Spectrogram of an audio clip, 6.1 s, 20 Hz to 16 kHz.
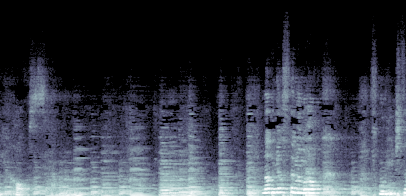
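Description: Live keyboard accompaniment on a Nord Stage 2 EX stage keyboard with a pulsing bass line, and a woman's voice sung through a microphone over it, strongest in the second half.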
